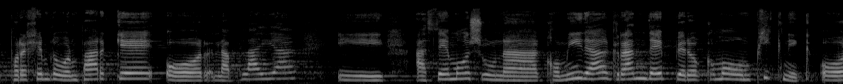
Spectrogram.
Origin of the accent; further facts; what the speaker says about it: Australia; Spanish is a second language; Soy de Australia y yo vivo en el sur de Australia, pero mi familia es del oeste, el norte oeste.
